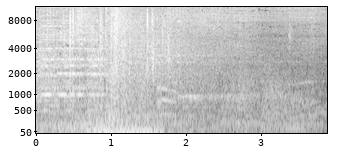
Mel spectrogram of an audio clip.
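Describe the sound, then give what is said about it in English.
A heavy stone obelisk tower breaks and crashes down in a deep, rumbling boom that roars for over a second, then cuts off into a lower, lingering rumble with faint higher tones. “The obelisk breaks and falls towards them.”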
